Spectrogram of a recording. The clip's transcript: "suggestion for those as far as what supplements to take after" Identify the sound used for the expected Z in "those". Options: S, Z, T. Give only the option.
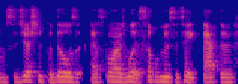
Z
